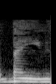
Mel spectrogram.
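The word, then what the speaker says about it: bane (בן): Well, if you look at the word that's translated old, the Hebrew is ben, or bane as it's pronounced.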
